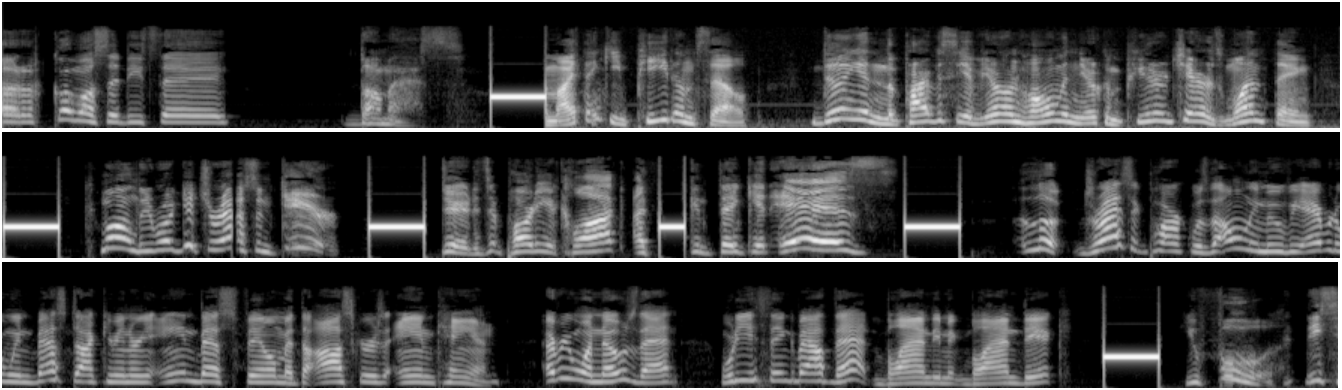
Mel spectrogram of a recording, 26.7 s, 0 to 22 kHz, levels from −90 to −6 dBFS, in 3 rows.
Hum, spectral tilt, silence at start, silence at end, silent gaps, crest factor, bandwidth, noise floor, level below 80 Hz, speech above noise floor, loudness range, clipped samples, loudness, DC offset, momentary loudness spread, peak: none; -4.5 dB/octave; 0 s; 0 s; none; 18 dB; 9.4 kHz; -77 dBFS; -64 dBFS; 52 dB; 13 LU; under 0.1%; -19 LUFS; under 0.1%; 20 LU; -4 dBFS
